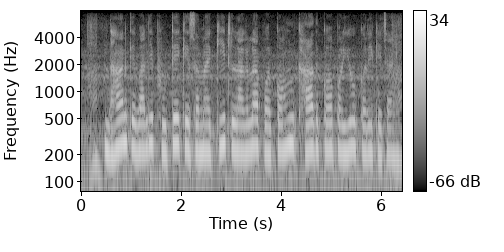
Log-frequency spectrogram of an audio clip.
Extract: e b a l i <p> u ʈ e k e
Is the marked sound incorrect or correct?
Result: incorrect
